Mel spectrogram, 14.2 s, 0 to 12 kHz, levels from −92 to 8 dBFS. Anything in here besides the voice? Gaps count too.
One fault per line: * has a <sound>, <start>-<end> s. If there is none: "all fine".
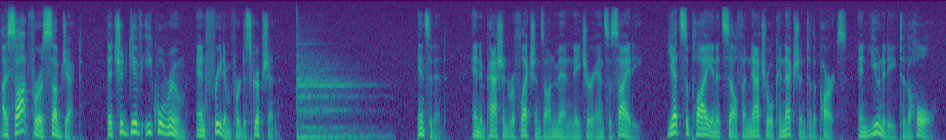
* has a thud, 4.4-5.9 s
